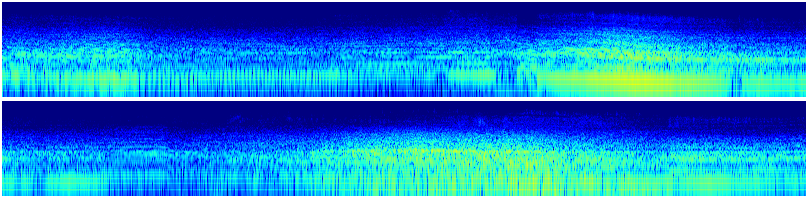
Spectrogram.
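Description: Race car engine on throttle in a sim racing game, CanAm Challenge at Canadian Tire Motorsport Park; a steady, loud engine note climbing and falling through gear changes, with a couple of swelling acceleration surges and no talk.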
